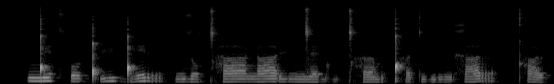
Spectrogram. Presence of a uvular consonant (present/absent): present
